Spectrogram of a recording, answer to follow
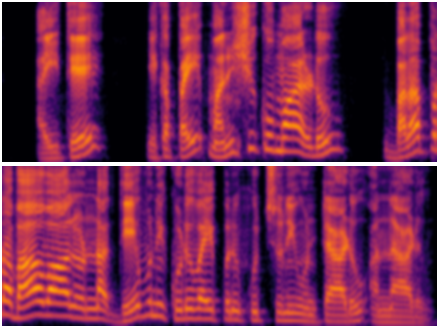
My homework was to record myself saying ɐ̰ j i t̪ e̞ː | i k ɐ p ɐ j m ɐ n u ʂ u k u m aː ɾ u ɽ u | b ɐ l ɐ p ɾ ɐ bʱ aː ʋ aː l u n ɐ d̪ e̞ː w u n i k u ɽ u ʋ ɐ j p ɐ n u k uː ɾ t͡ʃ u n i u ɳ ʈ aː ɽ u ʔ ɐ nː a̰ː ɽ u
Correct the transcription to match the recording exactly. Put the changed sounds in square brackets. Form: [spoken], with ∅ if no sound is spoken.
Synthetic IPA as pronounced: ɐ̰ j i t̪ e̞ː | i k ɐ p ɐ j m ɐ n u ʂ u k u m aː ɾ u ɽ u | b ɐ l ɐ p ɾ ɐ bʱ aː ʋ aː l u [nː] ɐ d̪ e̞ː w u n i k u ɽ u ʋ ɐ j p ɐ n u k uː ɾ t͡ʃ u n i u ɳ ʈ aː ɽ u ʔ ɐ nː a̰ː ɽ u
